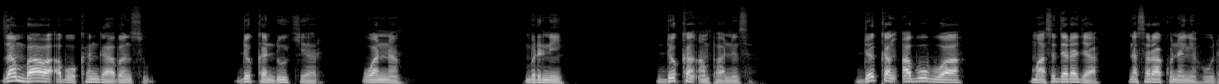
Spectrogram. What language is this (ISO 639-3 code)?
hau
